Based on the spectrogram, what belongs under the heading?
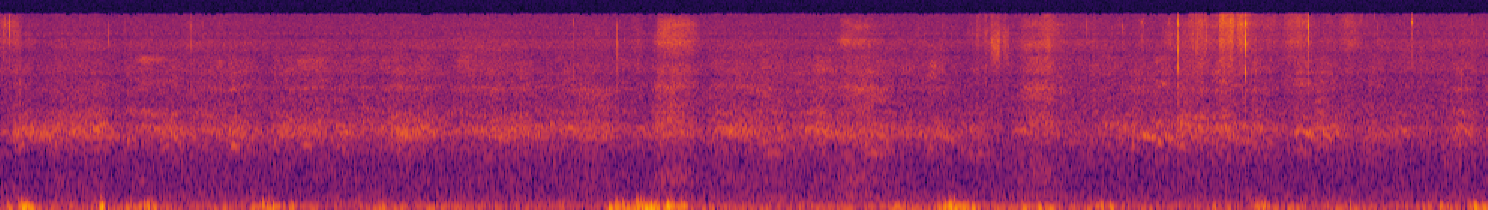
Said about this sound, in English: I'm scared, you guys, but look, listen to all those crows.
